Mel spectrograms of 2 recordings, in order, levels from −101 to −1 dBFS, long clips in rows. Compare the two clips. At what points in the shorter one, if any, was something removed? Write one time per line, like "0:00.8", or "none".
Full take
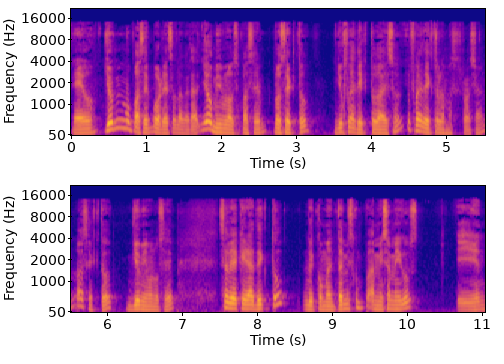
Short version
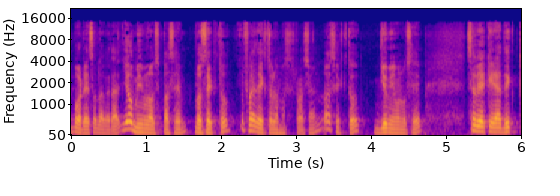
0:02.2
